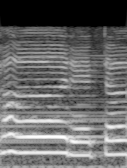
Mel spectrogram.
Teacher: ಭಾರತ ಇಲ್ಲಿ ಭ ಮಹಾಪ್ರಾಣ ದೀರ್ಘ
